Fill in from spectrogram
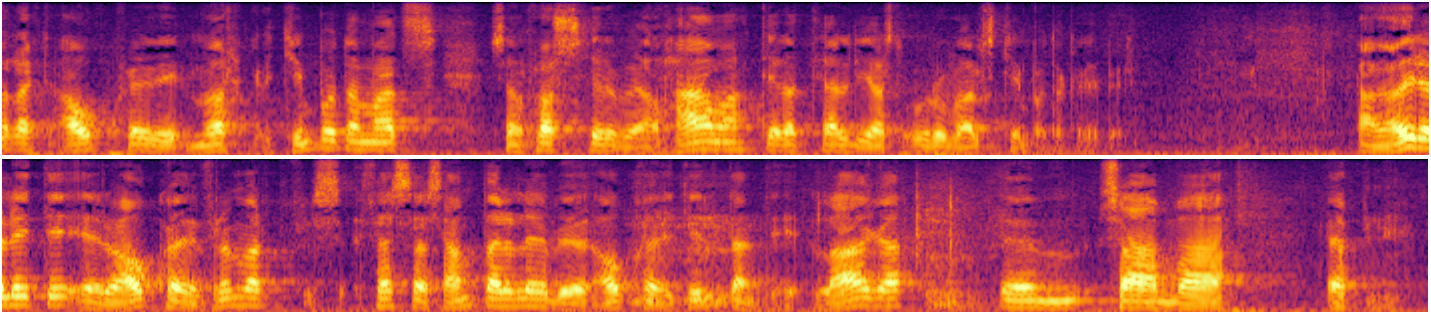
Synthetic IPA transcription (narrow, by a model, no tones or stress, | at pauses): rajkt̪a̰ːwkʰvajðɪmœr̥kcʰɪmpowt̪amat̪ssɛmr̥ɔsθʏɾvɪa̰ðɦaːvan̥t̪ʰɪlaðt̪ʰɛljast̪uɾvalscʰɪmpowt̪akɾḛːpɪ̰ɾ̥ | aðœːɥɾalɪːt̪ɪʔɛɾʏaːwkʰvajðɪfɾʏmvœɾ̥kθɛsːasampajɾalɛɣvɪðaːwkʰvajðɪcɪlt̪ant̪ɪ̰laːɣaʏmsaːma | ɛpnɪ̰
